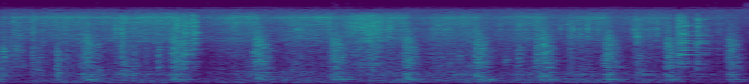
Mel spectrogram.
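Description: A steam train on the West Highland line in the Scottish Highlands chuffs along steadily, rhythmic puffs and hiss repeating over a rolling rumble, fairly quiet and distant-sounding.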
